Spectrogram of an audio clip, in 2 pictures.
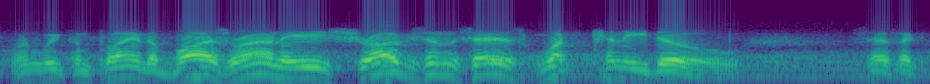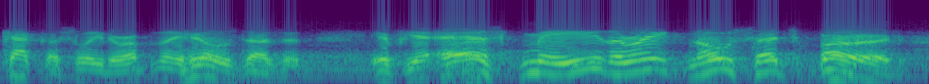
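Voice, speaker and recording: A man's voice: fairly high pitch, sing-song, moderate pace, vocal fry, a little hiss or hum. An actor playing a brash, slangy American insurance man in an old radio drama. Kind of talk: 1940s radio acting. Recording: tinny old radio broadcast.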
